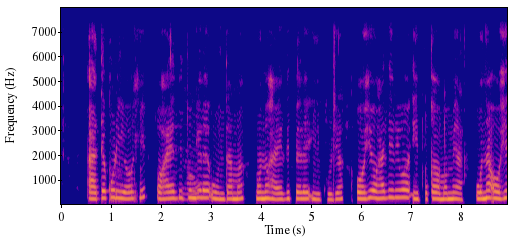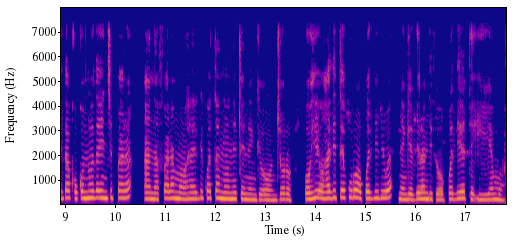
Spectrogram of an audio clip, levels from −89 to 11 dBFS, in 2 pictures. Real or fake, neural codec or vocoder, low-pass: real; none; 7.2 kHz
